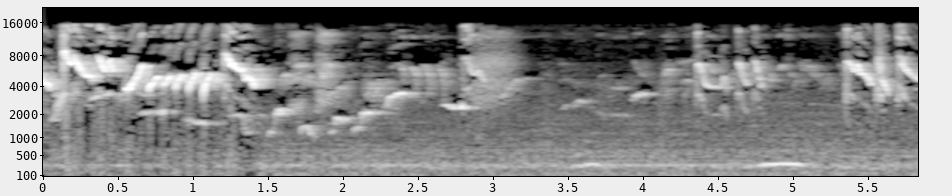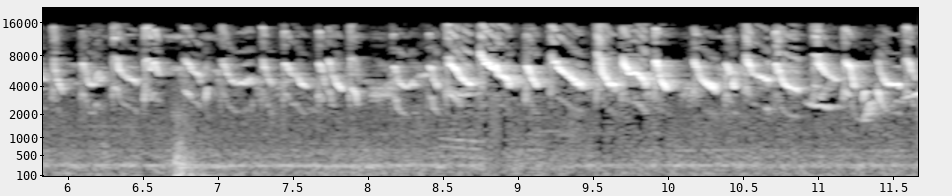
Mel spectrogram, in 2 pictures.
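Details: White-eye song played to trigger other white-eyes to sing: a fast, busy chatter of high slurred and twittering notes, pausing briefly, then a dense run of rapid repeated downslurred chips, with a faint steady low hum beneath.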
